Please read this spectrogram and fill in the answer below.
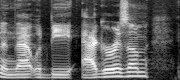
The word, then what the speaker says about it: agorism: And let's start off with pronunciation, because usually when I hear someone talking about agorism, I usually hear it pronounced agorism, and agorism kind of flows a little better, I think. But when the term was coined by Samuel Edward Konkin III, he termed it agorism, and that's how he pronounced it. And when you go back to the root word that agorism is based off of, that is agora, the pronunciation would signify that agora would be agorism.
